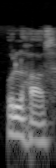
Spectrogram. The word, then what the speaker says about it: Ulhas: کرنے شروع کر دیے۔ میں نے پہلے ان کا نام الہاس بولا تھا، انگلش میں دیکھا تو ان کا نام یو سے شروع ہوتا ہے، سو صحیح تلفظ الہاس ہے۔ اپنے وقت کے خوبصورت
